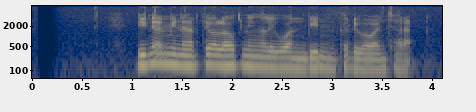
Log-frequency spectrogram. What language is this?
Sundanese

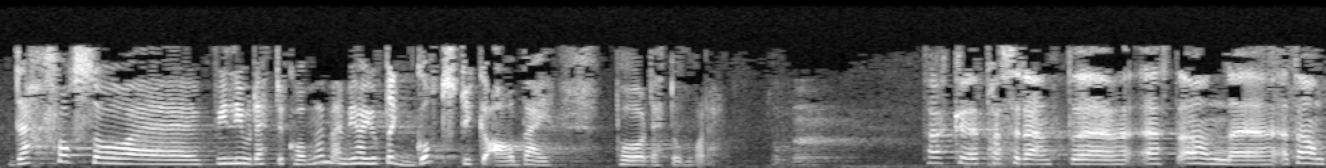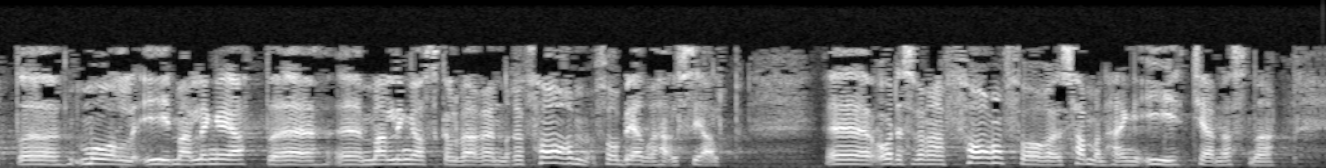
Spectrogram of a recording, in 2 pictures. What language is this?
Norwegian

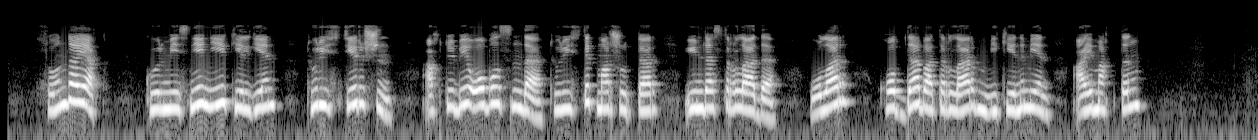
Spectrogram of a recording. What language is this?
Kazakh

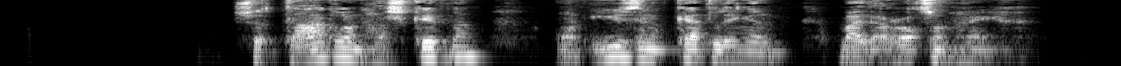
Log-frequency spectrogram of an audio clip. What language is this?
Western Frisian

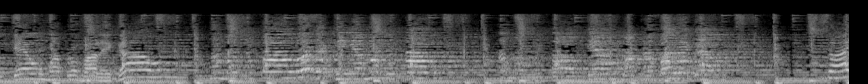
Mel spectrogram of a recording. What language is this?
Portuguese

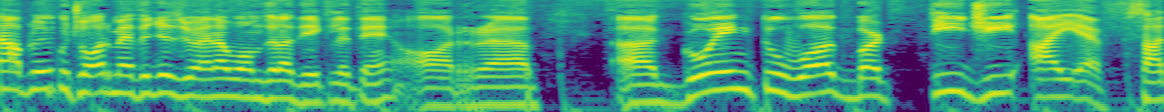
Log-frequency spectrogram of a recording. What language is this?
Hindi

